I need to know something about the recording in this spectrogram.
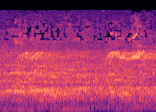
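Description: Live basketball game sound: arena and court ambience, with a few high squeaks of sneakers on the hardwood floor.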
